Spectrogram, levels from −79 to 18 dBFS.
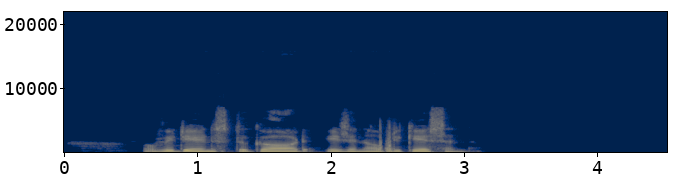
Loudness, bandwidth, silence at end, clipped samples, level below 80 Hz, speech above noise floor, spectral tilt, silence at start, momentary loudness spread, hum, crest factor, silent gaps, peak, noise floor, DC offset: -23 LUFS; 7.2 kHz; 1.5 s; under 0.1%; -64 dBFS; 36 dB; -7.5 dB/octave; 0.6 s; 10 LU; none; 18 dB; none; -6 dBFS; -58 dBFS; under 0.1%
